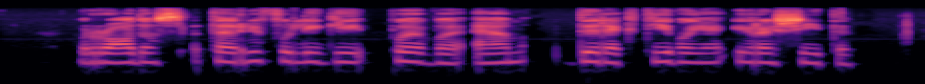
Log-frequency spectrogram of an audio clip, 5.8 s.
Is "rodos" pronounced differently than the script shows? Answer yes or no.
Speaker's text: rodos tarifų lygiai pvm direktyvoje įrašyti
no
